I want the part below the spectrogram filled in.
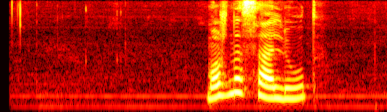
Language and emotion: Russian, neutral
